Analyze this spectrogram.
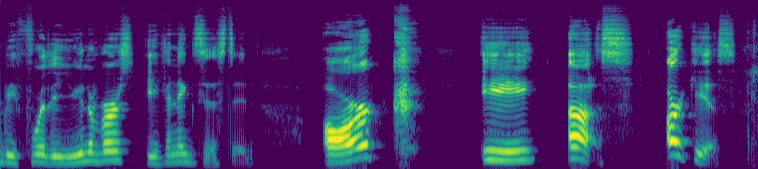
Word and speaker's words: Arceus: It's very simple. Arc, see that? Arc. Arceus. Arceus. Not Arceus. Arceus. It is told in mythology that this Pokemon was born before the universe even existed. Arceus.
